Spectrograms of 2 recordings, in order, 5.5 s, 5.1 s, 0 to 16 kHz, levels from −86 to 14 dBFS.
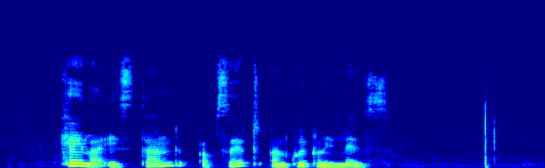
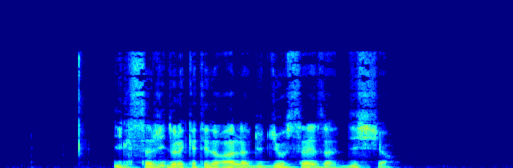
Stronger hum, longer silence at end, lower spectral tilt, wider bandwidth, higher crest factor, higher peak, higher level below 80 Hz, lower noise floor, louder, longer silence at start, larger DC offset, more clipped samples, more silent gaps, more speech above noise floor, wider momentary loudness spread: neither; first, 1.6 s vs 1.2 s; about the same, -6 dB/octave vs -5.5 dB/octave; about the same, 11 kHz vs 11.5 kHz; about the same, 20 dB vs 20 dB; about the same, -12 dBFS vs -12 dBFS; second, -84 dBFS vs -52 dBFS; second, -73 dBFS vs -81 dBFS; about the same, -31 LUFS vs -31 LUFS; second, 0.6 s vs 1.15 s; neither; neither; neither; second, 42 dB vs 51 dB; first, 19 LU vs 16 LU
